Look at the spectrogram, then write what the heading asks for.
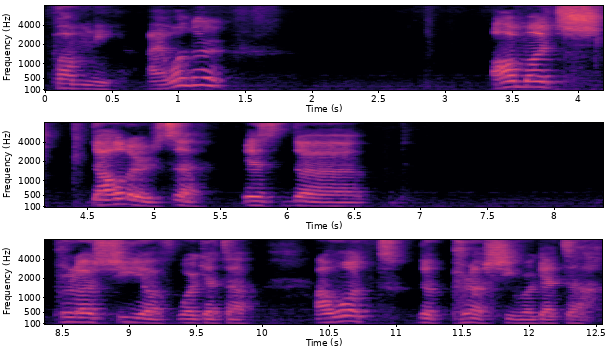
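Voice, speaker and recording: Filipino-accented guy, kinda high voice, slow and hesitant, roomy echo. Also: dark tone. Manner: halting, hesitant, many fillers. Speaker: fan commentator. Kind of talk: casual theory talk.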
